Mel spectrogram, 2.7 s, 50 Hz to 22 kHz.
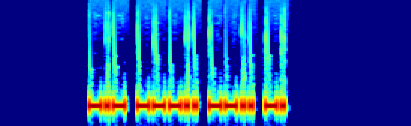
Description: Morse code, heard as a keyed tone, about 46 wpm, 700 Hz. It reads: K8ZN
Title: USA Call Signs - 4 Characters - Repeated 3x - 45wpm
